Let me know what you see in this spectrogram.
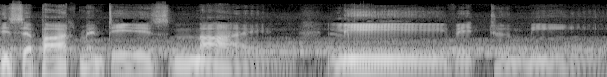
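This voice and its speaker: A man uses a put-on character voice at a medium pitch. He speaks at a very slow pace over loud background noise. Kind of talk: audio drama narration. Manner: doleful.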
